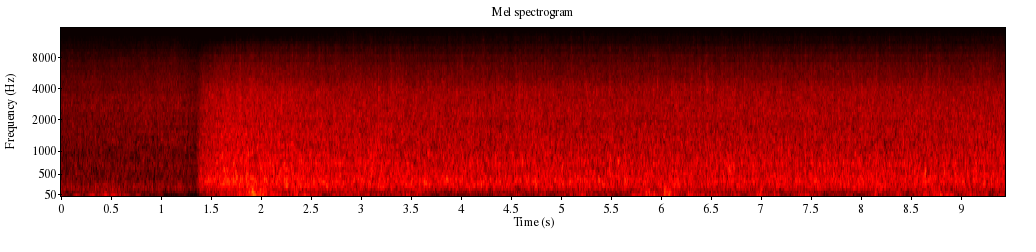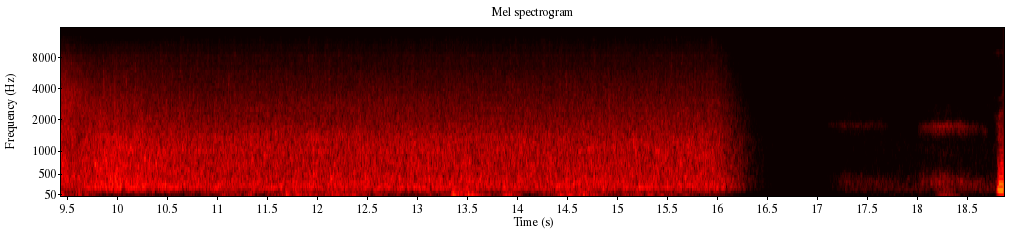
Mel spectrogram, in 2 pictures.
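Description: Mountain stream rushing over rock slabs at the lip of a waterfall, a steady rush of water. It is fainter for about the first second and a half, then louder, and cuts off suddenly near the end.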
